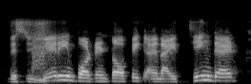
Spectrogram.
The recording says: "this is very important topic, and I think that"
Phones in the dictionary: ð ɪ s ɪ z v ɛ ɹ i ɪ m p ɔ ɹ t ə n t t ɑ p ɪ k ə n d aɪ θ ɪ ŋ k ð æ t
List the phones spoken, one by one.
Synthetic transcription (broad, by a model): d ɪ s ɪ z v ɛ ɹ i ɪ m p ɔ ɹ t ə n t t ɑ p ɪ k ə n d aɪ t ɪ ŋ k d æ t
